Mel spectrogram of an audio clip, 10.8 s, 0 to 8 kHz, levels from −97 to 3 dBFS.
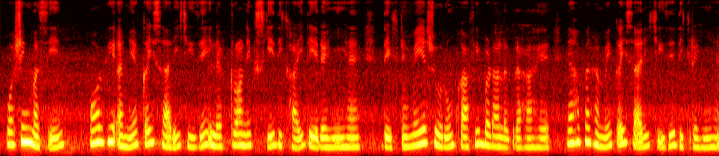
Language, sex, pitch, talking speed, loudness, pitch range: Maithili, female, 205 Hz, 180 wpm, -17 LUFS, 185-235 Hz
